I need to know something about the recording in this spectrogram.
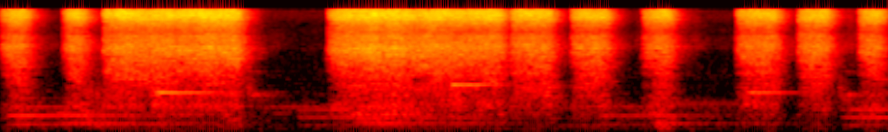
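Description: Aerosol can of chalkboard spray paint hissing as it sprays: several short bursts, with two longer sprays of about a second each in the first half.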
